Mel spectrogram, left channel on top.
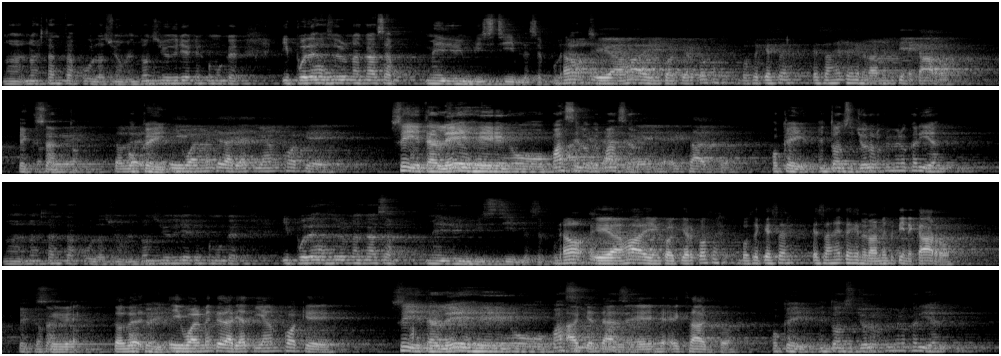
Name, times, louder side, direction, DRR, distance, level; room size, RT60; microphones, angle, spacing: voice 1, 0.0-3.9 4.2-5.8 10.1-10.5 11.2-11.6 13.9-16.3 17.7-19.4, left 3 dB, 45° left, 5 dB, 0.6 m, -27 dB
voice 2, 5.5-9.5 10.3-10.7 11.1-13.3 14.2-14.4 15.6-17.3, right 4 dB, 85° right, 7 dB, 0.4 m, -26 dB
14.5 x 5.0 x 6.3 m, 2.3 s
head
